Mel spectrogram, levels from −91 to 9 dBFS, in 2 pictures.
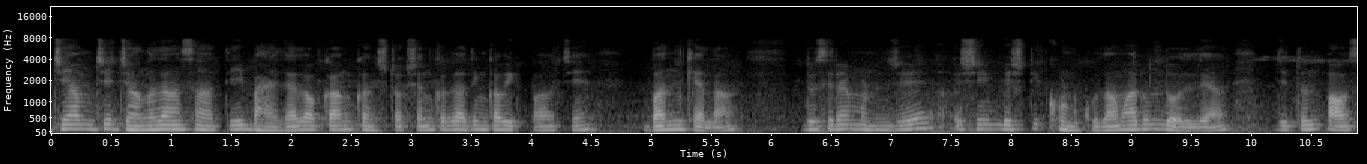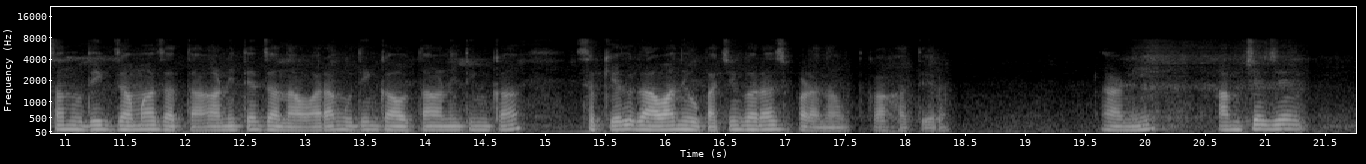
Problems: none marked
